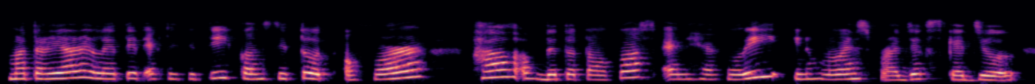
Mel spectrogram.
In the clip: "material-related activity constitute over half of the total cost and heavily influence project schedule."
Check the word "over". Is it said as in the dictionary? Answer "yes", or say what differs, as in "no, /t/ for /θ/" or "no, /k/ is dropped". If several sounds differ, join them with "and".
no, /f/ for /v/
